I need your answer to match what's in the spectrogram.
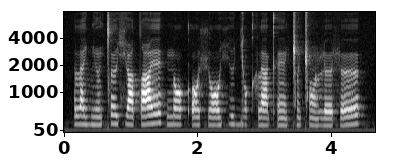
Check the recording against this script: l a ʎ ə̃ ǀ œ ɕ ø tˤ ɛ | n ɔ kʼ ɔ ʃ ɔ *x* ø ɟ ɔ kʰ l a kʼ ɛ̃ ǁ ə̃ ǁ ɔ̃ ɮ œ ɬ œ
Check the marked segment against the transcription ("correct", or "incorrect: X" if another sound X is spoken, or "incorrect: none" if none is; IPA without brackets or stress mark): incorrect: ç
